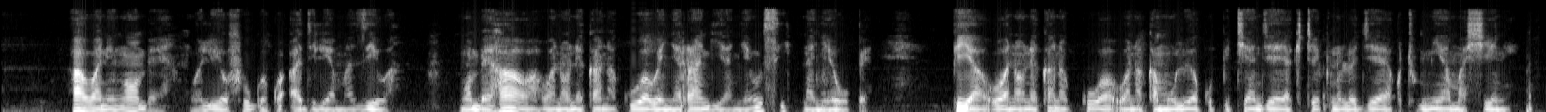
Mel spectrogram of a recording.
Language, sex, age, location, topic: Swahili, male, 18-24, Kisii, agriculture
